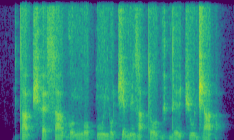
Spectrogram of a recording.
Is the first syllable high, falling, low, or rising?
falling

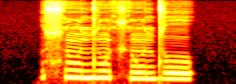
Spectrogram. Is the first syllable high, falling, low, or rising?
high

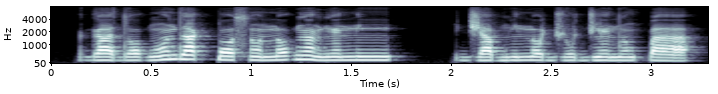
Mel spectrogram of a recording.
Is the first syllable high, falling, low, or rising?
low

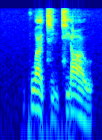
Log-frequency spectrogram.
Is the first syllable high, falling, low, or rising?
falling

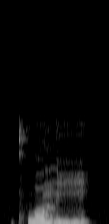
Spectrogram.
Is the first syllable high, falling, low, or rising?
high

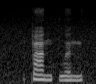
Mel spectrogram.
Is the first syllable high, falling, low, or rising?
falling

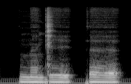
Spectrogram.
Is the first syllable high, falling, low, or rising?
low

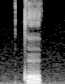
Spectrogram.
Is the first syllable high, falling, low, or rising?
low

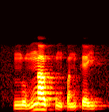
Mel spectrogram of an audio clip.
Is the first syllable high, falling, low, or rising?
rising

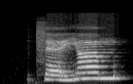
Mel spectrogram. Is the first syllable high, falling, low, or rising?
low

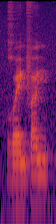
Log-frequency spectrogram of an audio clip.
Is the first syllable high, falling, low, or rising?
low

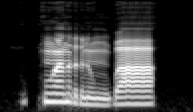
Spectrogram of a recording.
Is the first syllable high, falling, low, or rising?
high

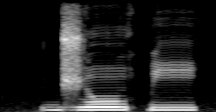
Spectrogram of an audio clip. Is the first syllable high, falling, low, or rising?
high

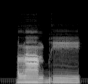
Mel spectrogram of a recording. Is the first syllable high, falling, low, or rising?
low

